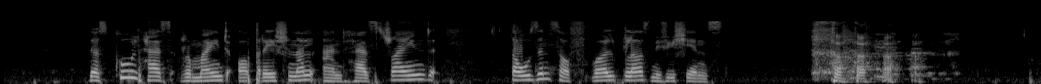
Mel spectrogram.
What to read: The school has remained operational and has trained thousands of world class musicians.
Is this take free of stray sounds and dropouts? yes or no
no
